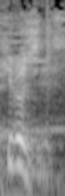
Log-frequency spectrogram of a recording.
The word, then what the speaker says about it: 浩次: あれ浩次って読むんですかそうですよ浩次じゃないんですね広次です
